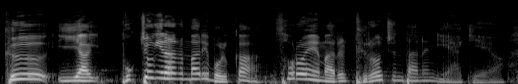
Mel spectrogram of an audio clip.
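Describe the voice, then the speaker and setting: A man's voice: sits high, moderate pace, vocal fry. A man preaching a children's sermon as pastor, often asking the children questions and calling on them. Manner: animated, questioning the children directly. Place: church sanctuary.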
